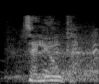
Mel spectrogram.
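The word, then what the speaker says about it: Celionca (зелёнка): Selionka. Selionka, que es como una composición química, como un polvo. – ¿Selionka me lo está diciendo en ruso? – Sí, celionca. – No pronunciación correcta. Celionca. – Celionca.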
